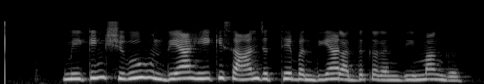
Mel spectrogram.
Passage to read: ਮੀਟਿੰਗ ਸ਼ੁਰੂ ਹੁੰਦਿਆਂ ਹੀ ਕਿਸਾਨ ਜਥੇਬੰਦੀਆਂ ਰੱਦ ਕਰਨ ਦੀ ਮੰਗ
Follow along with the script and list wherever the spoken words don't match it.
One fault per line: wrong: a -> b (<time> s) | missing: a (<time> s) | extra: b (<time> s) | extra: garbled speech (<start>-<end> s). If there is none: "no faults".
no faults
